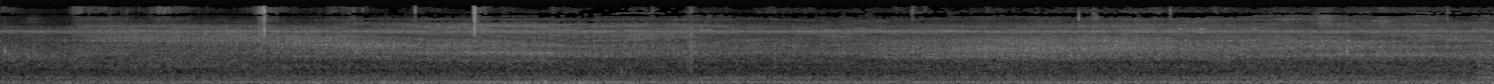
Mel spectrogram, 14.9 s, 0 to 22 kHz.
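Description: Dodge Challenger SRT 392's 6.4-litre HEMI V8 idling with a steady low rumble.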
